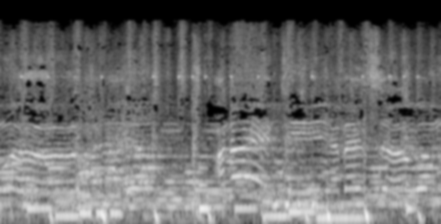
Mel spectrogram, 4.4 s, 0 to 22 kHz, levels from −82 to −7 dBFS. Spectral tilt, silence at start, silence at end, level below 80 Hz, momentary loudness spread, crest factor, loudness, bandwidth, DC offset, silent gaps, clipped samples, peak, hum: -4.5 dB/octave; 0 s; 0 s; -28 dBFS; 2 LU; 14 dB; -17 LUFS; 16 kHz; under 0.1%; none; under 0.1%; -4 dBFS; none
